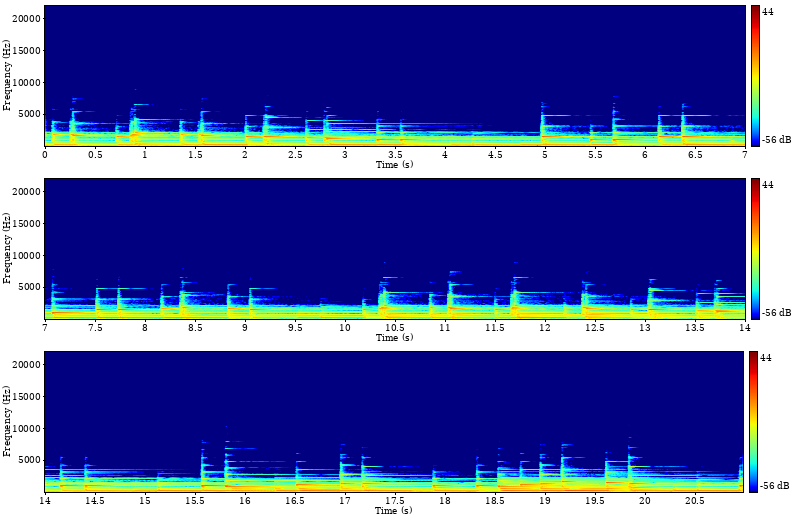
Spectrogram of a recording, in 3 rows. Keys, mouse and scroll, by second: 3.2 shift+Up, 6.4-8.7 drag, 14.6 9, 16.1 Return, 18.1 click, 20.6 click.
